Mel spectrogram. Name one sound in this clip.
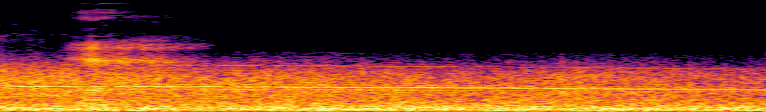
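A huge explosion roars with a deep, rumbling blast.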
